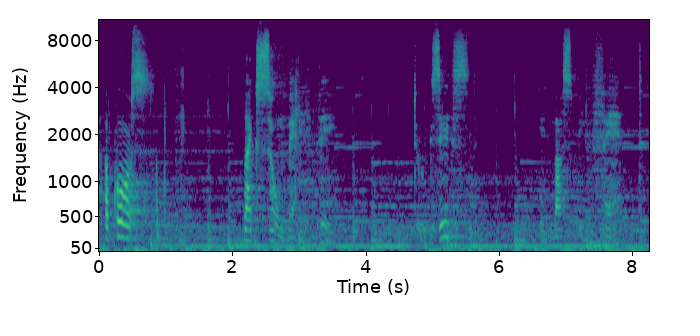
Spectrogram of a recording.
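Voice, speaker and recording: An actor playing the sinister, seductive master of a haunted house in a game cutscene, theatrical and insinuating, with dramatic pauses. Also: male voice, fairly high pitch, big pitch swings, exaggerated voice. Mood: sinister, musing. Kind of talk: 1990s adventure game cutscene acting. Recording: long hall reverb, distant, music underneath. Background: music.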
